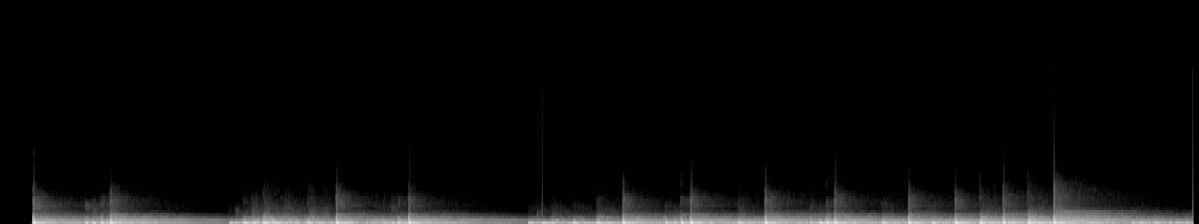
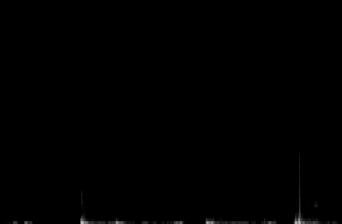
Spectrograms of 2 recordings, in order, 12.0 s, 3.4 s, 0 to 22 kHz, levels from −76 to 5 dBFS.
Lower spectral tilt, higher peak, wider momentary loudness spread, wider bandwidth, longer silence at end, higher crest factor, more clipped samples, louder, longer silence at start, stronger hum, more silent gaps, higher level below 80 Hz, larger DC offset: about the same, -13 dB/octave vs -12.5 dB/octave; first, 0 dBFS vs -12 dBFS; second, 12 LU vs 16 LU; second, 3 kHz vs 4.4 kHz; second, 0.05 s vs 0.35 s; second, 16 dB vs 26 dB; neither; first, -18 LUFS vs -37 LUFS; second, 0.35 s vs 0.8 s; neither; neither; about the same, -50 dBFS vs -52 dBFS; neither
